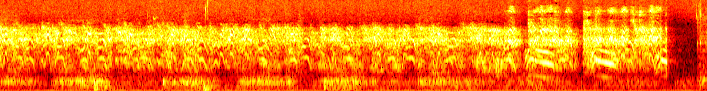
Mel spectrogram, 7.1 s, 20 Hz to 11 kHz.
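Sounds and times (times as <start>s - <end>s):
southern pied babblers calling harshly in South Africa: 0.0s - 6.7s.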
